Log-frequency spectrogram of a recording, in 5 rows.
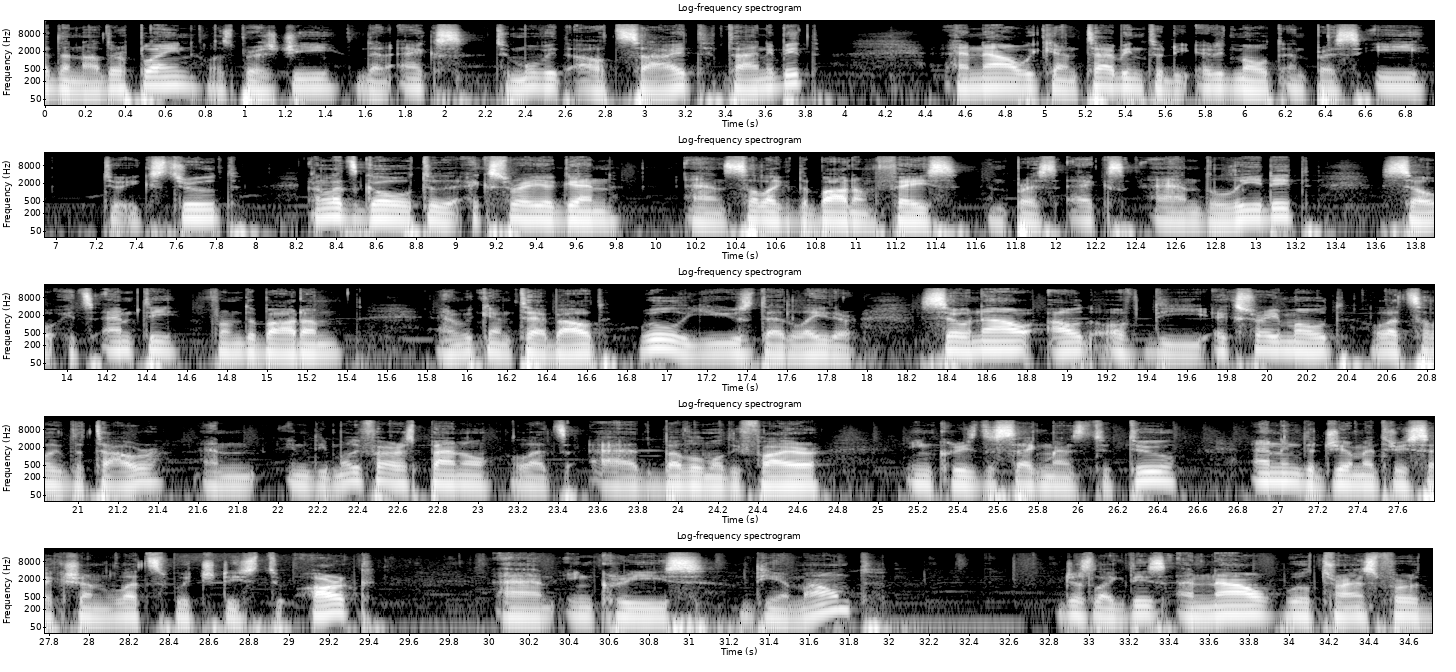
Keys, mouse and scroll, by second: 0.7 g, 0.9 y, 1.4 x, 3.3 click, 4.9 Tab, 6.3 e, 7.6 click, 7.9 z, 8.2 z, 9.8 3, 10.2 click, 11.2 x, 12.8 middle click, 14.4 middle click, 15.8-16.1 scroll down 1, 16.1 Tab, 16.5 z, 18.3-18.8 scroll up 2, 20.4 click, 24.1 click, 25.4 click, 26.6 click, 27.2 click, 27.9-28.9 drag, 29.8-32.6 shift+drag.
